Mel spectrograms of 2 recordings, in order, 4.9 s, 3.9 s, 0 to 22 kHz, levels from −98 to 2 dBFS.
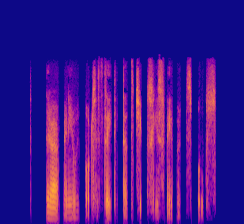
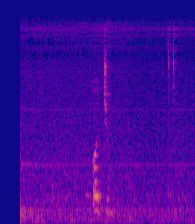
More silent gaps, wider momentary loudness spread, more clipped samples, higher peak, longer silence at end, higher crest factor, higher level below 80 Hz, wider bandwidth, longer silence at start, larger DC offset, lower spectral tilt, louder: first, 1.20-1.26 s, 1.60-1.70 s, 2.37-2.45 s, 2.57-2.62 s, 2.85-2.93 s, 3.47-3.53 s, 3.62-3.72 s, 3.85-3.95 s vs none; second, 11 LU vs 23 LU; neither; first, -4 dBFS vs -26 dBFS; first, 0.6 s vs 0 s; about the same, 24 dB vs 24 dB; about the same, -74 dBFS vs -72 dBFS; second, 8 kHz vs 16.5 kHz; first, 0.95 s vs 0.4 s; neither; about the same, -2 dB/octave vs -3 dB/octave; first, -27 LUFS vs -44 LUFS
